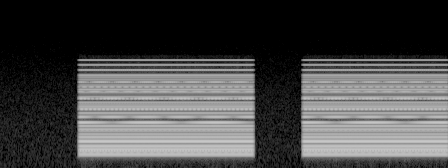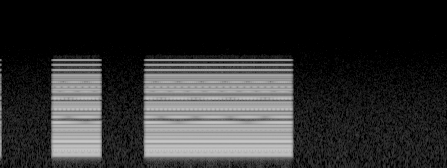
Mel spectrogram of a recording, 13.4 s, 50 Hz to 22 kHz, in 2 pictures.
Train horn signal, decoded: 2 long, 1 short, 1 long

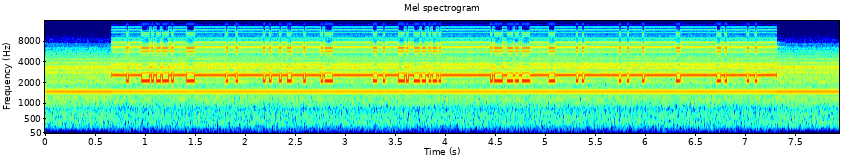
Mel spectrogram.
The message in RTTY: OK7ECH DE OM1VPQ

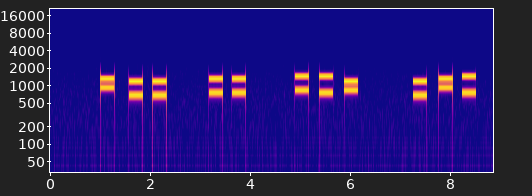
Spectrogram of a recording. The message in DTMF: 011 55 967 106

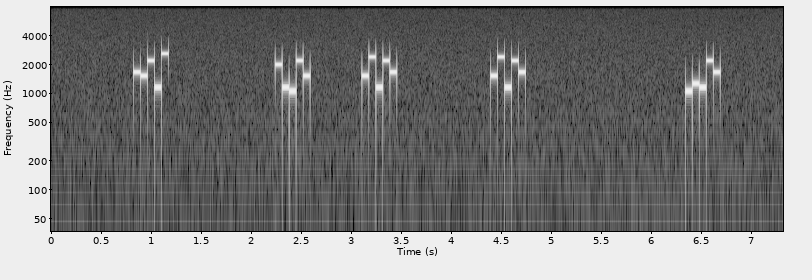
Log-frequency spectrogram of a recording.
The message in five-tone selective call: 65922 82195 50296 50296 13296

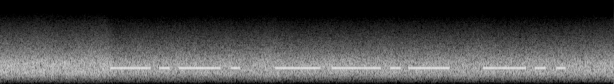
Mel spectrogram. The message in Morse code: CQD

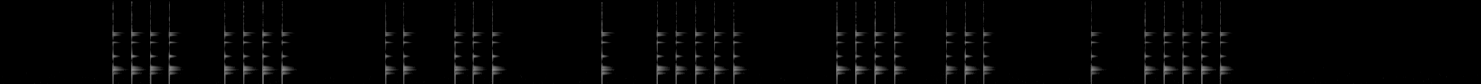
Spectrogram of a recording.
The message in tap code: THESE

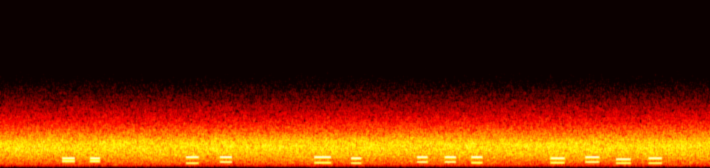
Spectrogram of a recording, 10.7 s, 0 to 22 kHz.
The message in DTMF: 00 39 62 996 5912

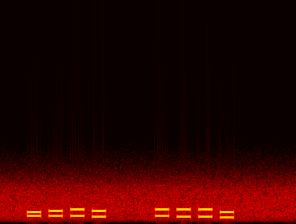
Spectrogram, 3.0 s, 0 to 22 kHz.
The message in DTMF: 7895 9661

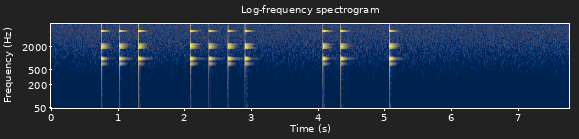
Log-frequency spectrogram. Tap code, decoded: OF

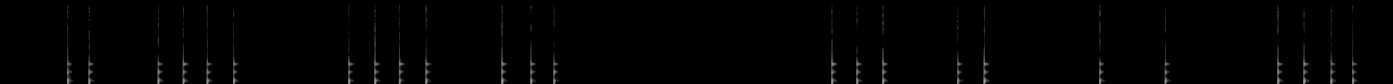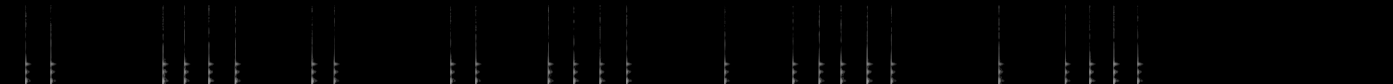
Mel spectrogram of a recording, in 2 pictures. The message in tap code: IS MARRIED

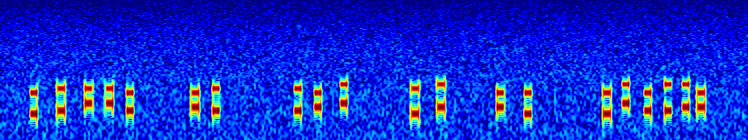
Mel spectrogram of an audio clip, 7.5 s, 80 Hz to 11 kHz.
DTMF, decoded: 15004 75 57# 29 71 1#4697

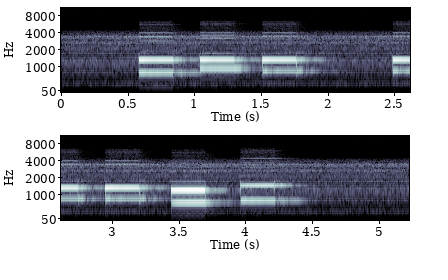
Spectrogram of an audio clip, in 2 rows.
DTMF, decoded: 508 8816

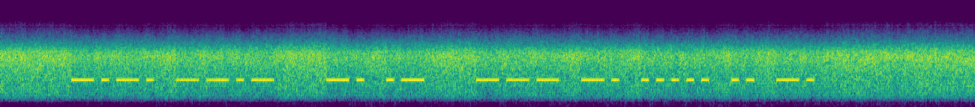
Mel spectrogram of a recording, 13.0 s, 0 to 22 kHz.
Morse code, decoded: CQ NA ON5IN

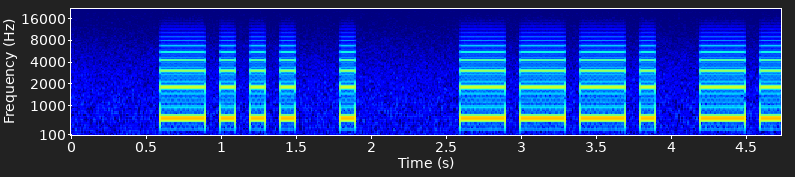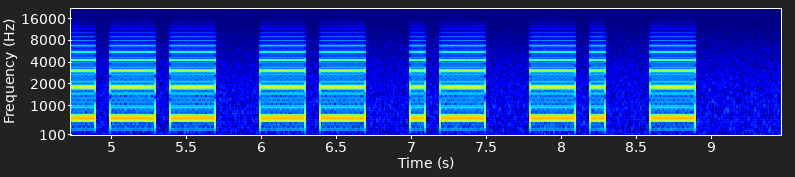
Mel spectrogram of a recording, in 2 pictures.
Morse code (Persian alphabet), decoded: به چشمانت

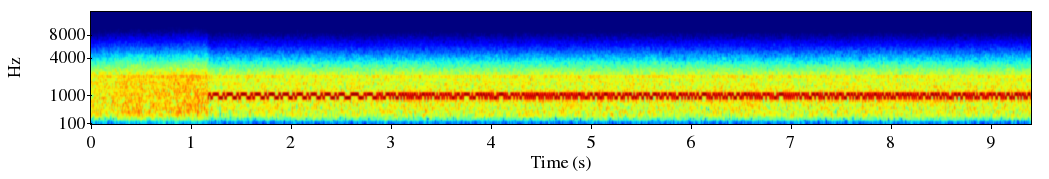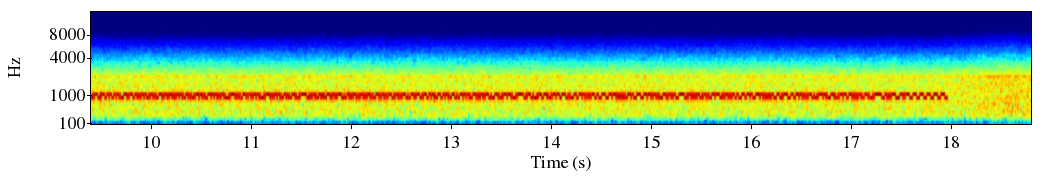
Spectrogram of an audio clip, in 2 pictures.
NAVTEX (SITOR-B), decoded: 35205 66846 45597 86893 54668 71838 07856 77078 43305 04350 23333 77700 12552 79491 96328 09945 70561

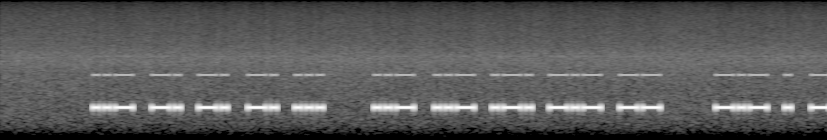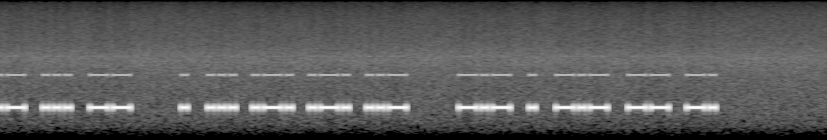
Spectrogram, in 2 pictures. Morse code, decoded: UNNNS UURKM KEMSM ESRRU KEKMN

